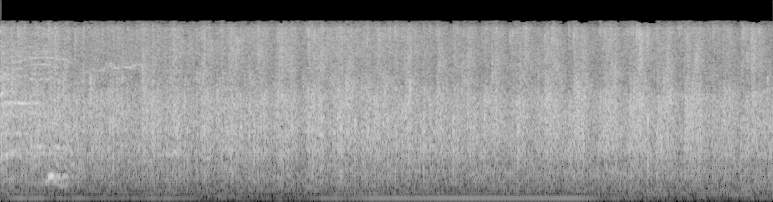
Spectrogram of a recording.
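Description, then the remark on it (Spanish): Sustained applause from a sizable audience, a dense steady patter of many hands clapping at fairly even loudness throughout, with a low hum running underneath. “Fuerte los aplausos.”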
